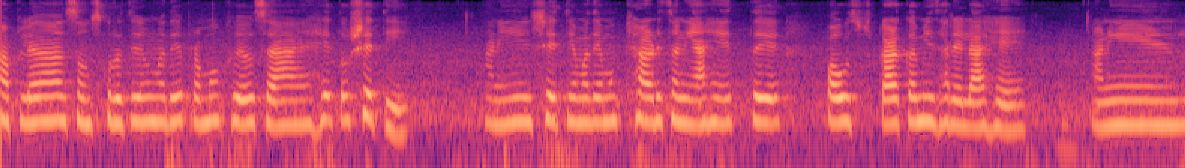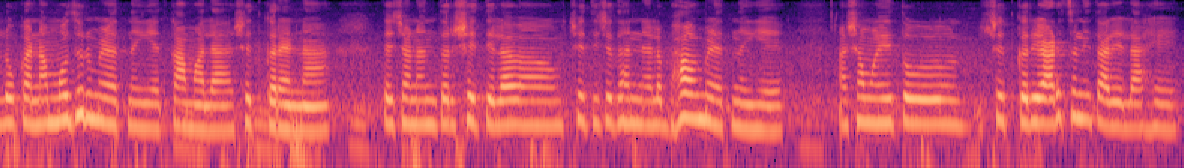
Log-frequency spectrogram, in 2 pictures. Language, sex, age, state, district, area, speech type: Marathi, female, 45-60, Maharashtra, Osmanabad, rural, spontaneous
